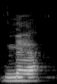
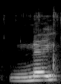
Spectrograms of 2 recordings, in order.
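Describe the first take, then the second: First: The vowel is short, as in 'cap'. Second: The vowel is long, as in 'cape'. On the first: The speaker calls it wrong. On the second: The speaker calls it right.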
